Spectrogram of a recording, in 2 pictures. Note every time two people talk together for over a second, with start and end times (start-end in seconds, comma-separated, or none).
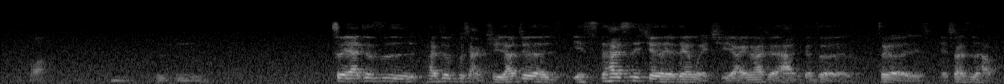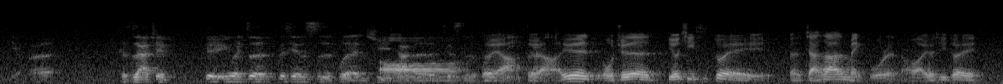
13.8-15.5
